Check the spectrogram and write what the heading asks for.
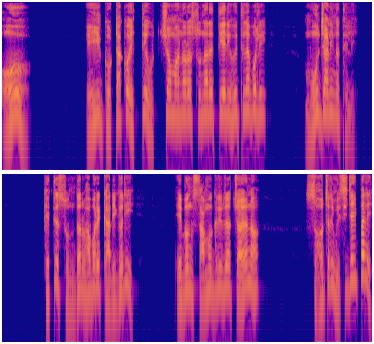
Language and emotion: Odia, surprised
